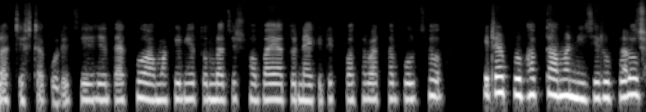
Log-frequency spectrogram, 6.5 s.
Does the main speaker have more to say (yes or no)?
yes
